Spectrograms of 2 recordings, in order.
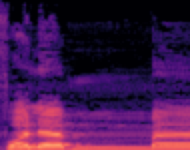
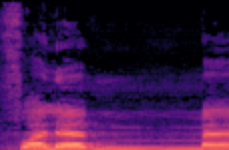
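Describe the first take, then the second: Both takes have the same delivery.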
